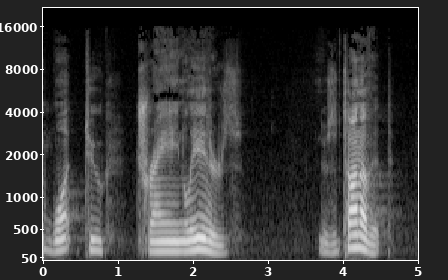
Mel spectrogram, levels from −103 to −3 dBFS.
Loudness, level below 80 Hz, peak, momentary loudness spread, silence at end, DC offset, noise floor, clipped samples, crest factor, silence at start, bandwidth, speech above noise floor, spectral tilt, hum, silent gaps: -22 LUFS; -80 dBFS; -6 dBFS; 21 LU; 0.55 s; under 0.1%; -73 dBFS; under 0.1%; 20 dB; 0 s; 13 kHz; 51 dB; -7 dB/octave; none; none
